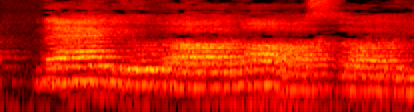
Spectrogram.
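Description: A group of voices chanting a prayer, with long held notes, starting about half a second in after a brief pause.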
